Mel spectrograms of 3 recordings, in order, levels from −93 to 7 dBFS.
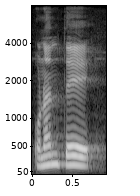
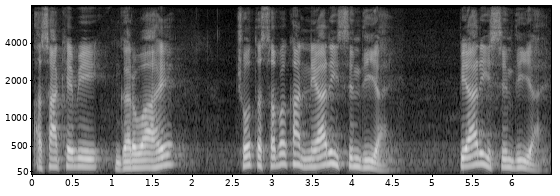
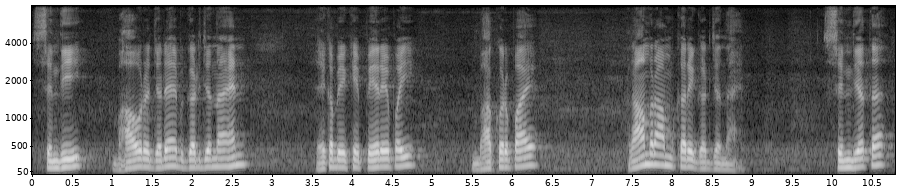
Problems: constant background noise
